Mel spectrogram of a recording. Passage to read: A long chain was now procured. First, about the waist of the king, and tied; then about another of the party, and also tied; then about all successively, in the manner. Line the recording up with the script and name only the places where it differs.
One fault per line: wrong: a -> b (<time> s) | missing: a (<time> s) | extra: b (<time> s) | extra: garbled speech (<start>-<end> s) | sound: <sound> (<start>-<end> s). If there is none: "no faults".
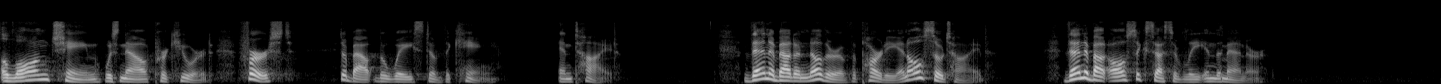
no faults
